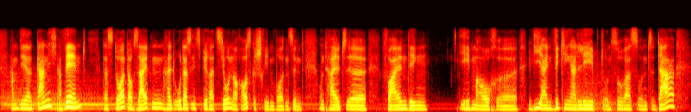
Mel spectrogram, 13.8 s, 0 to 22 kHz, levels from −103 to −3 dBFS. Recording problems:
high frequencies cut off; noticeable; nothing above 7 kHz
garbled, watery; slightly
background music; noticeable; throughout; 15 dB below the speech

